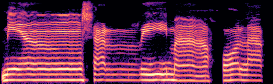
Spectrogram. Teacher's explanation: Jangan ragu langsung kan nun sukunnya itu ikhfa ya. Ketika pengucapan nunnya itu sudah membentuk makhraj huruf sin, jadi udah nggak jauh-jauh lagi. Maka dia nggak perlu pakai bantuan bibir karena mengalir sudah ketika pengucapan nun sukunnya itu sudah ngalir ke shin.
